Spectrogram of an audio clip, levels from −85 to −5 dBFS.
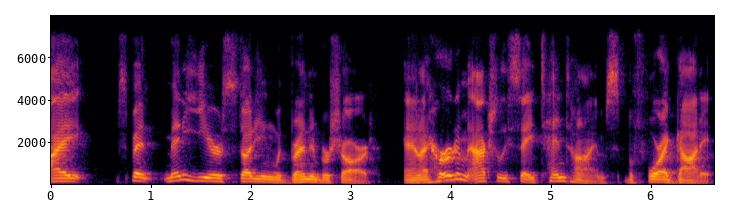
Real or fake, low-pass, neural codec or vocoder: real; 7.2 kHz; none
